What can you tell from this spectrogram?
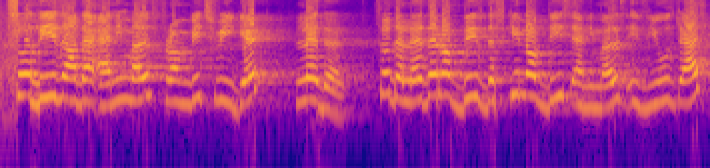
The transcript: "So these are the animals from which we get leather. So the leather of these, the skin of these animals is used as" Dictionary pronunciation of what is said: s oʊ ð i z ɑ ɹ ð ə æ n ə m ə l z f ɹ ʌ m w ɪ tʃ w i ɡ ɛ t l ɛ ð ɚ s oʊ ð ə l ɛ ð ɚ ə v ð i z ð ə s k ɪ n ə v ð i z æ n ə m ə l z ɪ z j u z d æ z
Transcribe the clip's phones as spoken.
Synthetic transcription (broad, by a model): s oʊ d i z ɑ ɹ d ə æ n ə m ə l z f ɹ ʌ m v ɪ tʃ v i ɡ ɛ t l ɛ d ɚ s oʊ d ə l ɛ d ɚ ə v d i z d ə s k ɪ n ə v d i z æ n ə m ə l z ɪ z j u z d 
